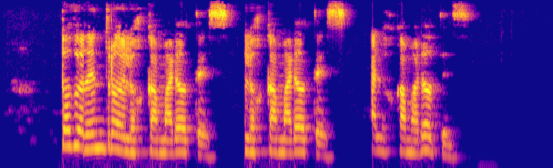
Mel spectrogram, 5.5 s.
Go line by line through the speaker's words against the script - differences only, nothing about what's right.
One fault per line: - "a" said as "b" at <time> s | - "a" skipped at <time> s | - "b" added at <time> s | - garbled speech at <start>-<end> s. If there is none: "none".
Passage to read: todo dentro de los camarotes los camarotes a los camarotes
none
